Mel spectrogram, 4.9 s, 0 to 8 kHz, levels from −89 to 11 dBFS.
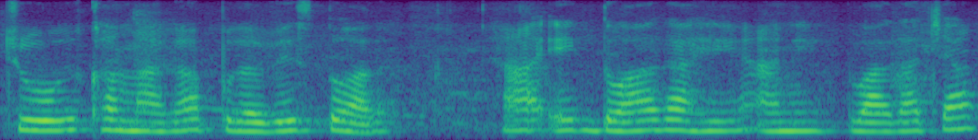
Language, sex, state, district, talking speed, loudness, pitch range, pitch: Marathi, female, Maharashtra, Gondia, 100 wpm, -16 LUFS, 200-220 Hz, 210 Hz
